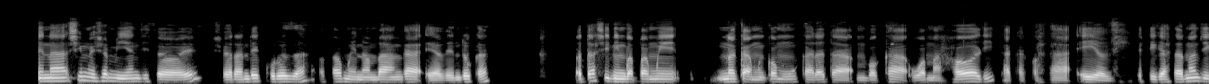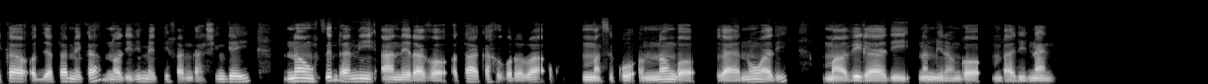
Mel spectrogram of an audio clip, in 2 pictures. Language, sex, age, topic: Oshiwambo, male, 25-35, finance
